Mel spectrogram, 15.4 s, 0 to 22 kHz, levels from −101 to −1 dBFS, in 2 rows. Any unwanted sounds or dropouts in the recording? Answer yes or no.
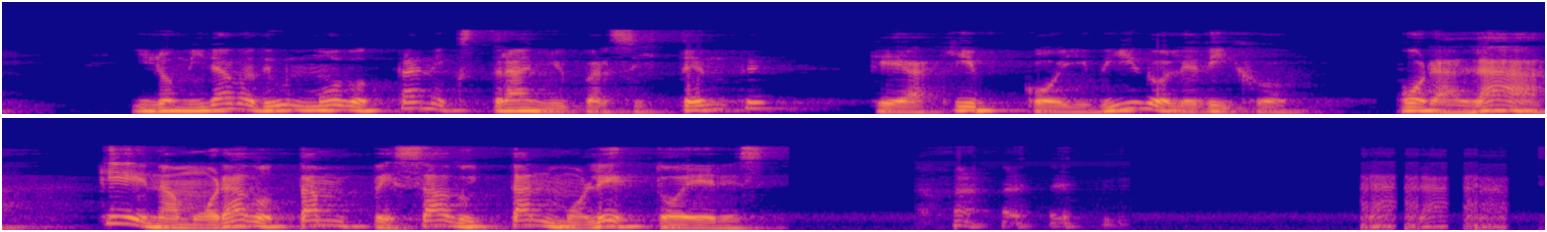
yes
